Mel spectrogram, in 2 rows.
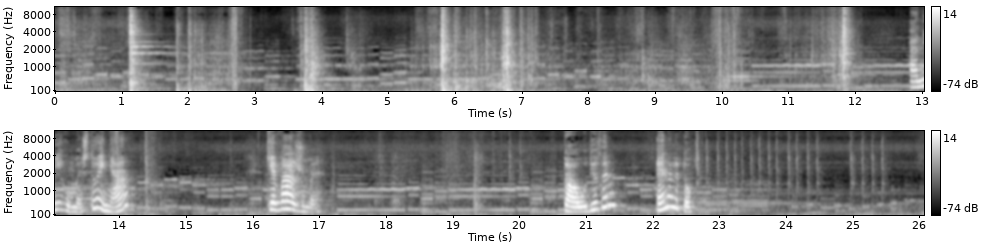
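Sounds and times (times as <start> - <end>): background music: 0.0 - 26.0.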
